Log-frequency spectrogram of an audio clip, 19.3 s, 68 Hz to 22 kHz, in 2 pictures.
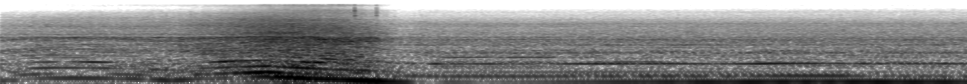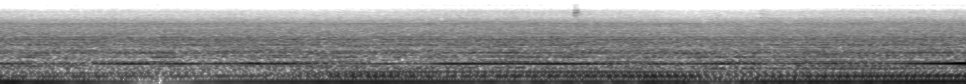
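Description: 1994 Suzuki Carry kei truck's small three-cylinder engine revving up and down with a loud rush of noise for the first few seconds. It then cuts abruptly to a steady idle.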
